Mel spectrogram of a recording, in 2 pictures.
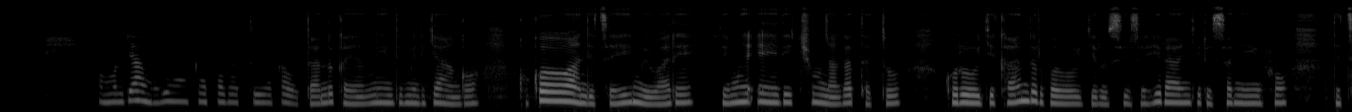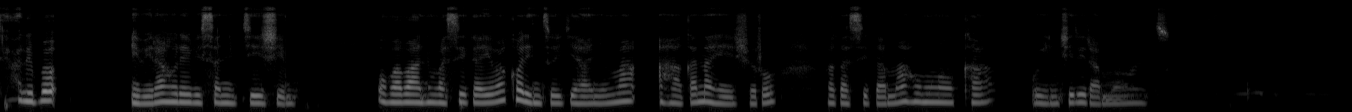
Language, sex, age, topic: Kinyarwanda, female, 25-35, education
